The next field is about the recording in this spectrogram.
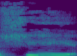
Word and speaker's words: sidhe: The she, it's spelled S-I-D-H-E, is actually like the fairy realm in Ireland.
